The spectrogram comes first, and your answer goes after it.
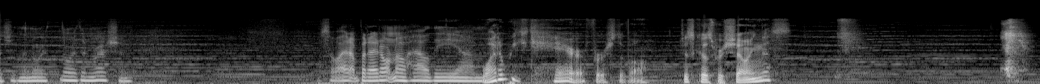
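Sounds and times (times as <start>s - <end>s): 
speech: 0.0s - 1.5s, 3.2s - 8.6s
breathy puff: 2.4s - 3.0s, 8.3s - 8.8s, 10.0s - 10.3s
sneeze: 10.0s - 10.3s.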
